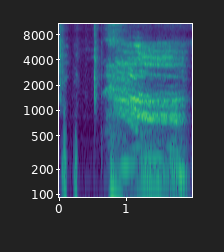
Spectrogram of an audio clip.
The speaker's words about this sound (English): That was a clip of the half human, half deer. So it sounded like a cow to me.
